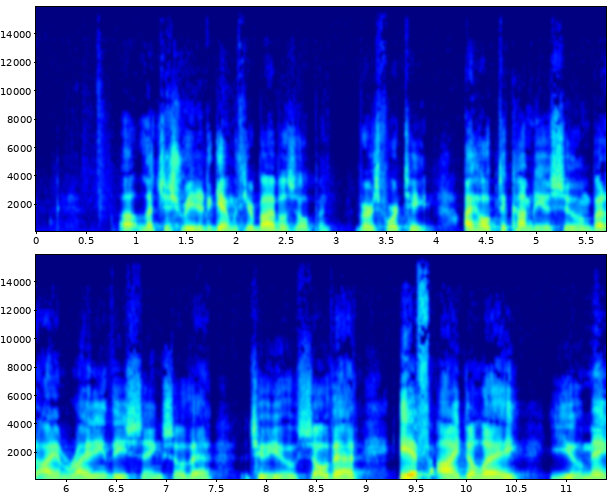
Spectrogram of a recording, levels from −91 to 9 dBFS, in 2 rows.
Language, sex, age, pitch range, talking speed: English, male, 60-79, 135-195 Hz, 190 wpm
